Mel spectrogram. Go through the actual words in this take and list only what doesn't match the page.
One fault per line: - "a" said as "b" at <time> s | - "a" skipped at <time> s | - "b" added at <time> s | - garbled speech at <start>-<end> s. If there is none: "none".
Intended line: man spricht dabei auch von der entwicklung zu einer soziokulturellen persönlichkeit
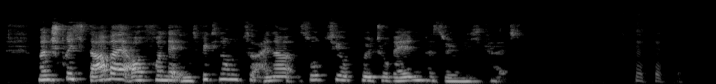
none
